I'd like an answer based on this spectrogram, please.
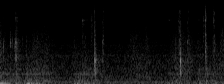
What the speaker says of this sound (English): I still have keyboard noises whenever I hit interact.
